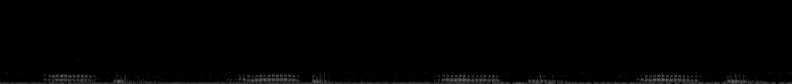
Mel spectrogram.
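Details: Petted female house cat purring contentedly, a deep rattling rumble that swells and fades with each breath, about four even cycles spaced two seconds apart, with quiet stroking sounds underneath.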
